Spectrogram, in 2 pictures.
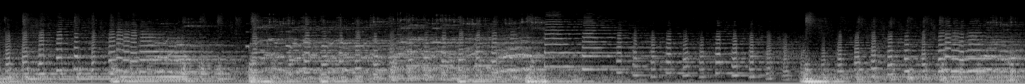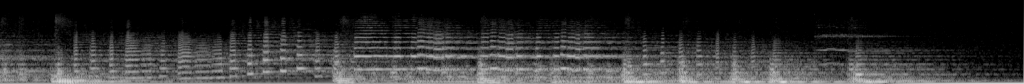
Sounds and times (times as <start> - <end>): Trumpet: 0.0 - 19.9.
